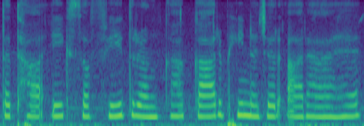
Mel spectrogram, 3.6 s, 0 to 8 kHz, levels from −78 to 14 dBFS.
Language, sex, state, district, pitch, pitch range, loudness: Hindi, female, Jharkhand, Palamu, 250 Hz, 245-260 Hz, -14 LUFS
